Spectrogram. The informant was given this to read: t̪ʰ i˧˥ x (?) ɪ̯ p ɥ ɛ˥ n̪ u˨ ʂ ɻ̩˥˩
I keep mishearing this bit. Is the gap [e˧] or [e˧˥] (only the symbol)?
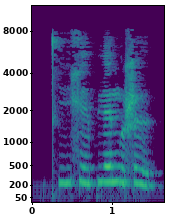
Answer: e˧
